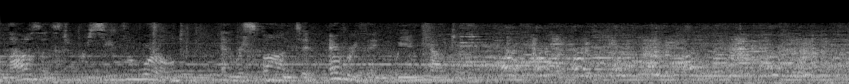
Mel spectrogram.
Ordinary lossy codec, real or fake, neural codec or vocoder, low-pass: MP3, 32 kbps; real; none; 7.2 kHz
